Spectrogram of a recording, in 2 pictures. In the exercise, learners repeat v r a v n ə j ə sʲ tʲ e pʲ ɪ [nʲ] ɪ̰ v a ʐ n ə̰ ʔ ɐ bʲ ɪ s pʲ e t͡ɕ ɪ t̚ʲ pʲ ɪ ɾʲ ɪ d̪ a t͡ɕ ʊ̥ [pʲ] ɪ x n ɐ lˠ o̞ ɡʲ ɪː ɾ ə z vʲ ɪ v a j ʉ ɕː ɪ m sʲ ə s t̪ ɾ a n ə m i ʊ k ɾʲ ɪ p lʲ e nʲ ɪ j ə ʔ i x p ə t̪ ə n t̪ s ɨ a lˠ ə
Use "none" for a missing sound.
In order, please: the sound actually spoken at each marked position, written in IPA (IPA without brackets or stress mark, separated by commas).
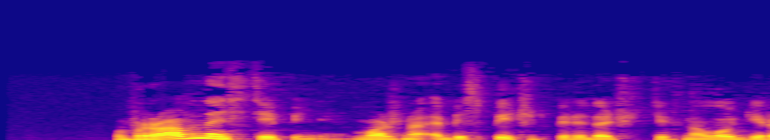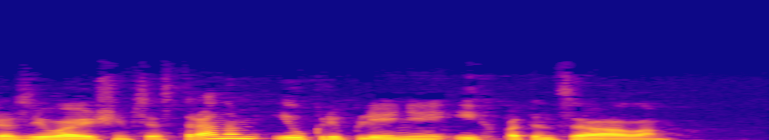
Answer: nʲ, tʲ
